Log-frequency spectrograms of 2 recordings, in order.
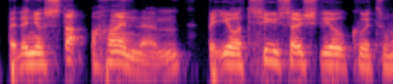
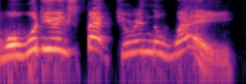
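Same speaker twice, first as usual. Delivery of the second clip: annoyed stranger. Retold or imitated. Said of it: "and it's like".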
